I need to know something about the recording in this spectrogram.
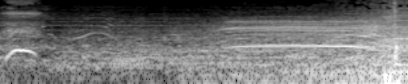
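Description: Film score music swelling, with a long held high chord building steadily from about two seconds in. A brief sharp gasp comes at the very start.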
